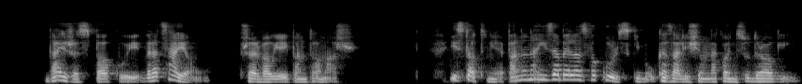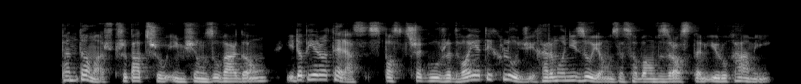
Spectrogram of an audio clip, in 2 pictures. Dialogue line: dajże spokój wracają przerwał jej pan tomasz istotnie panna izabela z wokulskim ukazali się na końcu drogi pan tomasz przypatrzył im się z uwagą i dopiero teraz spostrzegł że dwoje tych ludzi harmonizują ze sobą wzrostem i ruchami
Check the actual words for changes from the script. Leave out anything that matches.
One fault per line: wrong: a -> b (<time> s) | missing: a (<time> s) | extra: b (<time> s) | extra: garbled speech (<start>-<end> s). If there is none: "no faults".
no faults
